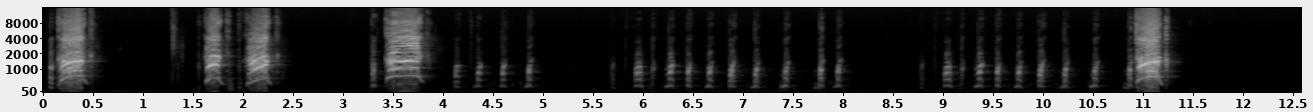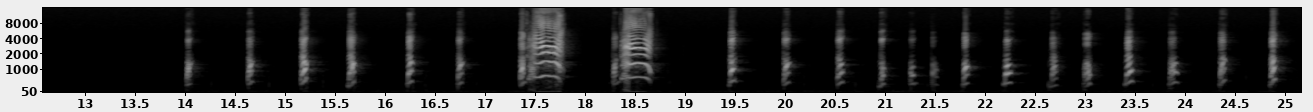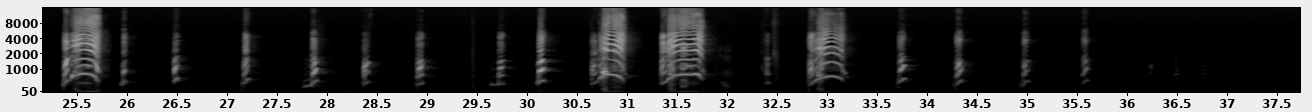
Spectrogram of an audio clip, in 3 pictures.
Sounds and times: Human voices imitating chickens 0.0 - 0.6
Human voices imitating chickens 1.6 - 2.5
Human voices imitating chickens 3.3 - 5.0
Human voices imitating chickens 5.7 - 8.2
Human voices imitating chickens 8.8 - 11.4
Human voices imitating chickens 14.0 - 18.8
Human voices imitating chickens 19.4 - 26.6
Human voices imitating chickens 27.2 - 35.7

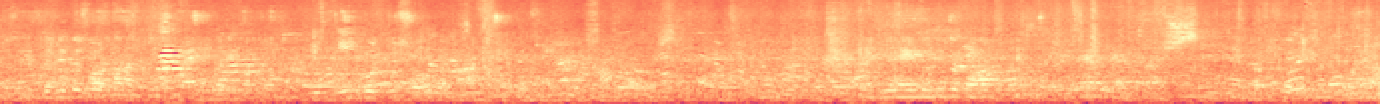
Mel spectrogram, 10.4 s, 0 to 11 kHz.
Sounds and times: crowd 0.0 - 10.3

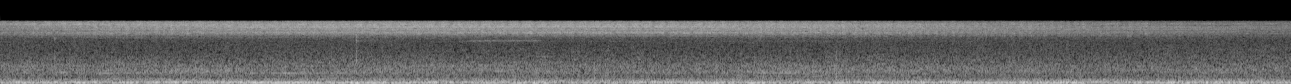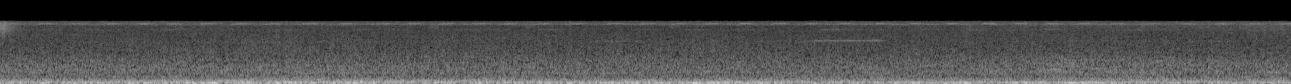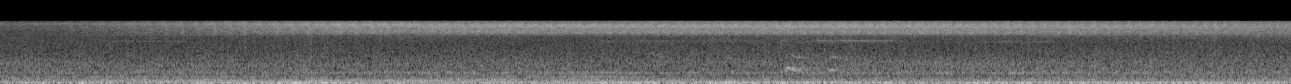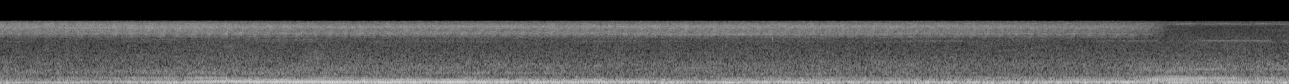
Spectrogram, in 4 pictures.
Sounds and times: crickets going crazy 0.0 - 51.6
wind 0.0 - 51.6
rooster from the neighbors yard crows 33.6 - 34.8

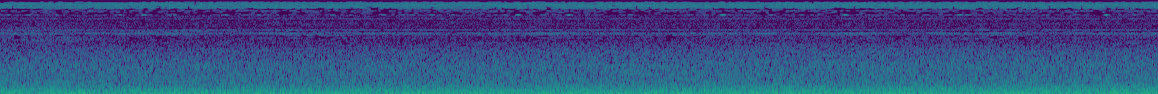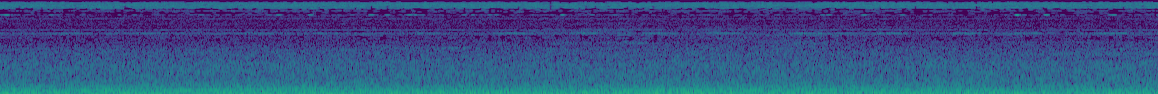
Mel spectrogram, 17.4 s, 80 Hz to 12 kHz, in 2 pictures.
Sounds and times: cicada 0.0 - 17.3
crickets 0.0 - 17.3
traffic 0.0 - 17.3

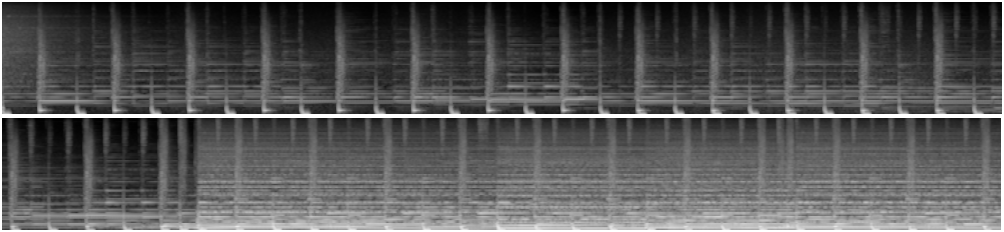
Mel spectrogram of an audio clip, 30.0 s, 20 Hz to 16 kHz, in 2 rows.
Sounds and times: acoustic guitar 0.0 - 29.9
drum samples 0.0 - 29.9
string samples 0.0 - 29.9
digital synths 17.6 - 29.9

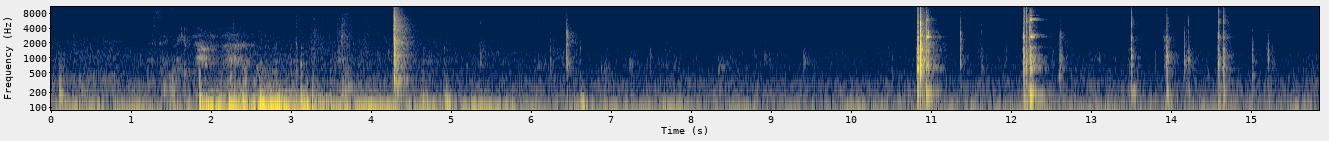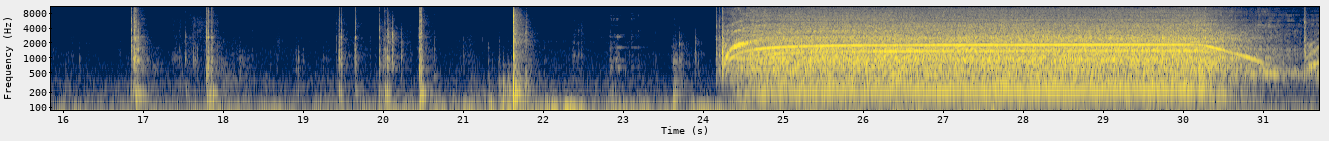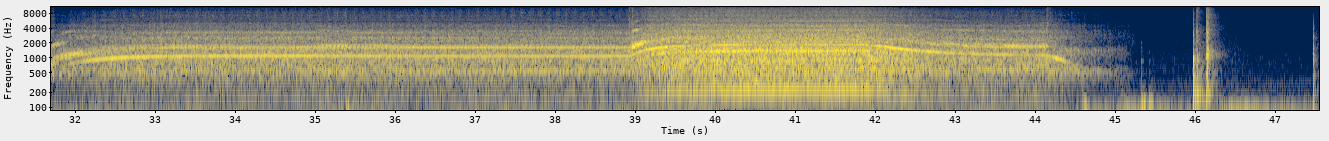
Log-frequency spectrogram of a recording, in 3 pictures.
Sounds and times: hair dryer at different speeds 24.2 - 45.3

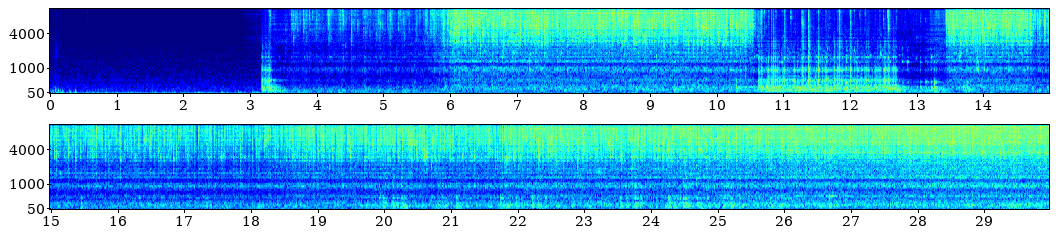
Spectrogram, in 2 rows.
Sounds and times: Sink Water 3.2 - 29.9

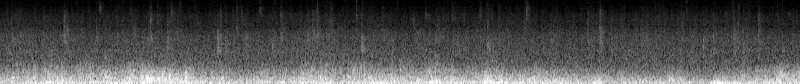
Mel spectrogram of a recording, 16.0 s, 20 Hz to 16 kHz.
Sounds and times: raindrops 0.0 - 16.0
Distant Thunder Rumble 0.2 - 16.0

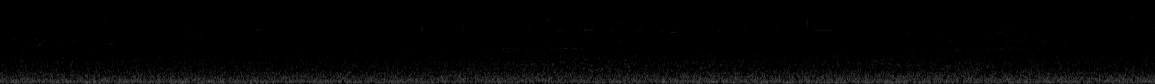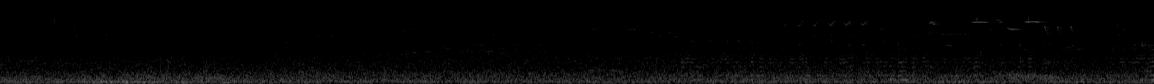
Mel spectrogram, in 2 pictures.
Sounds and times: water 0.0 - 23.0

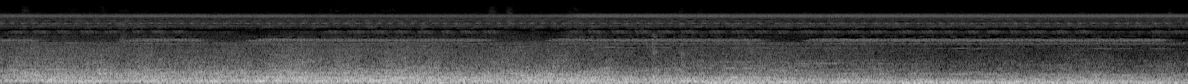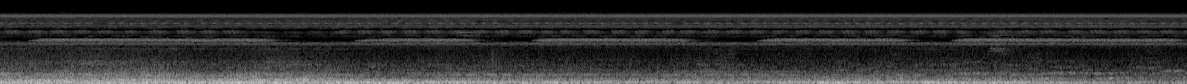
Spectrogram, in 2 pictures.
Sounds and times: Motorbike passing 0.0 - 14.2
Plane passing over 0.0 - 15.6
distant voices 0.0 - 16.4
distant traffic 0.0 - 18.3
Crickets 0.0 - 23.7

